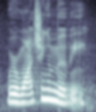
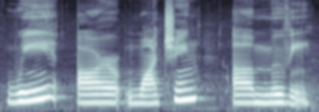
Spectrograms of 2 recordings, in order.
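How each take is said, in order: First: It is spoken at normal pace, contracted. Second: It is spoken slowly with full words. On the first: "then I will provide the normal speed" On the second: "examples again in slow English"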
